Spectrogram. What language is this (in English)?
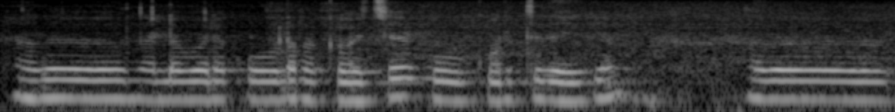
Malayalam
